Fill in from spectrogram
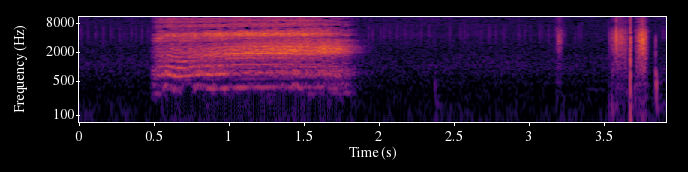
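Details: Captive snowy owl at its nest in a breeding-centre aviary: a single drawn-out raspy screech lasting over a second, even in loudness, followed by soft taps and a brief rustle.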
